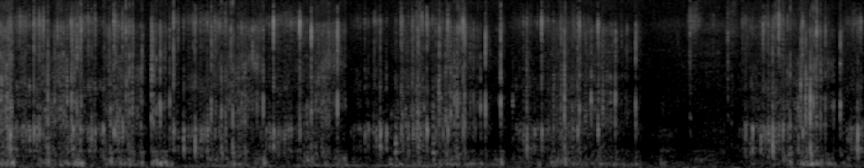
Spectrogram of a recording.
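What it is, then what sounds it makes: Synthetic leather kids' boot, empty. Fingernails scratch and tap the upper of a small, empty kids' ankle boot made of synthetic leather with leatherette and sequin panels, a side zipper and a rubber sole. The result is a quiet, steady stream of dense, irregular crinkly scratching and soft, dull taps that rises and falls in brief bursts.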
